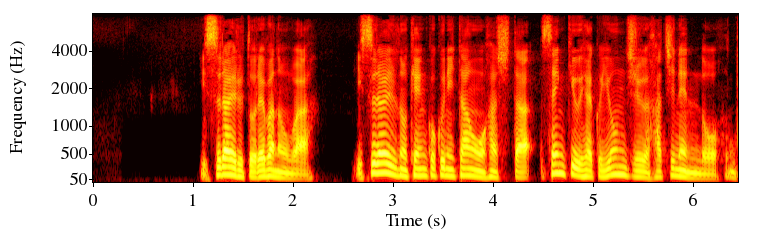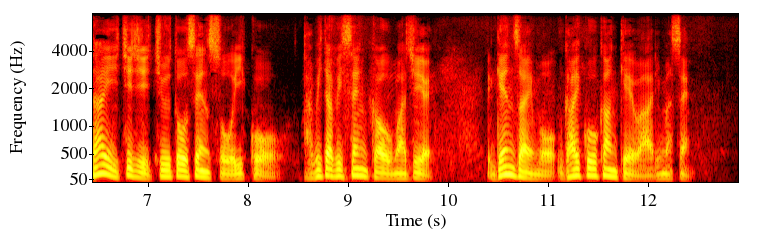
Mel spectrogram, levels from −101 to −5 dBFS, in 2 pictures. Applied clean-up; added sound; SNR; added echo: neural mask model Resemble Enhance denoiser.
